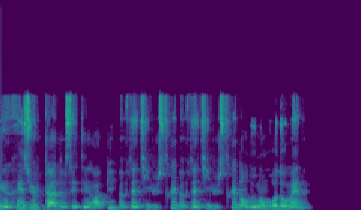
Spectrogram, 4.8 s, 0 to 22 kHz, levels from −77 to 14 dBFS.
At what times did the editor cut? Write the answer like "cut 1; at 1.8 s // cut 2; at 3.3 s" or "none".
cut 1; at 2.4 s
